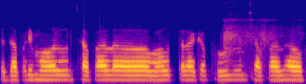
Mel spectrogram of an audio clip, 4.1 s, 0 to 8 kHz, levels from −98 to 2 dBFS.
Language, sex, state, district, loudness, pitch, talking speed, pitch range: Magahi, male, Bihar, Lakhisarai, -15 LUFS, 160 Hz, 145 wpm, 160-165 Hz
